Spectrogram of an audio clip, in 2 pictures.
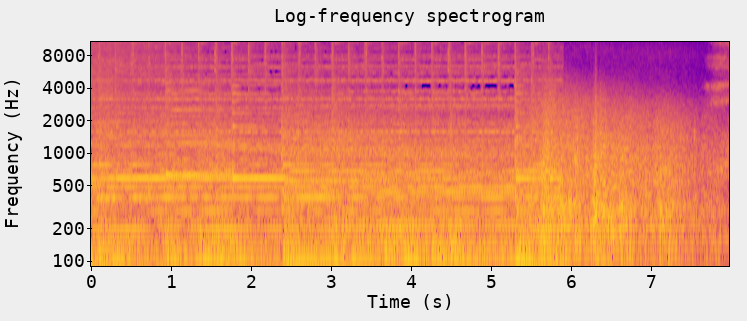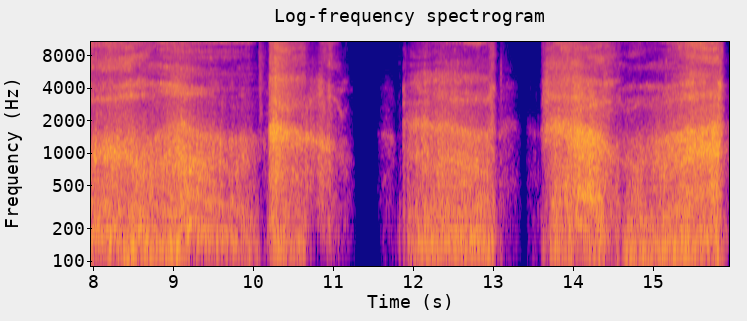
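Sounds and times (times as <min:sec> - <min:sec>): deep rolling boom: 0:00.0 - 0:08.2.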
